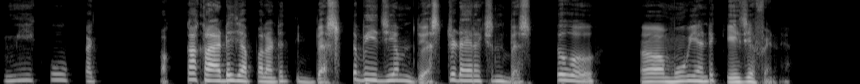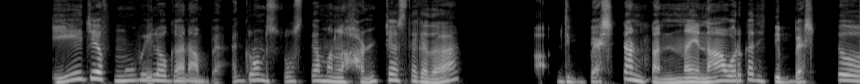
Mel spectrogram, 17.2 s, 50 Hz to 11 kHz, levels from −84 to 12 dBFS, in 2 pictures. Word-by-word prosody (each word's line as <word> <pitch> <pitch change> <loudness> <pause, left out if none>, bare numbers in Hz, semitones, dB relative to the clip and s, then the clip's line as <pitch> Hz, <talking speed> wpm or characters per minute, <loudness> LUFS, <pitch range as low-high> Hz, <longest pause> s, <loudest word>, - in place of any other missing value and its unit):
మీకు 220 +2 -10 0.3
క 175 - -6 0.7
పక్కా 245 - 0
క్లారిటీ 205 -1 +7
జెప్పాలంటే, 175 -2 +1
the 160 - -9 0.2
best 140 - +3
BGM, 210 -2 +1
best - - +1
direction, 190 -2 0
best 220 +8 -1 0.8
ఆహ్, 160 0 +5
మూవీ 185 +3 +2
అంటే 175 +4 +1
'కేజీఎఫ్' 150 -1 +3
అండి. 150 - -16 1.3
'కేజిఎఫ్' 245 - -1
మూవీలో 210 +1 -3
గాని 95 +1 -1
ఆ - - -7
బ్యాక్గ్రౌండ్ 190 +3 -7
చూస్తే 175 +3 -7
మనల్ని 155 -4 0
హంట్ 170 +6 -3
చేస్తాయి 195 -5 -2
కదా! 135 -1 +2 1.0
ఆహ్, 400 - -8 0.2
ది 160 - -2 0.2
బెస్ట్ 175 - +2
అంట. 185 -8 -1 0.3
నై 155 0 +5
నా 175 - +3
వరకు 205 +4 -3
అది 190 - -6
ది 160 - +3 0.2
బెస్టూ 215 +9 -2
185 Hz, 125 wpm, -23 LUFS, 160-215 Hz, 1.3 s, క్లారిటీ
